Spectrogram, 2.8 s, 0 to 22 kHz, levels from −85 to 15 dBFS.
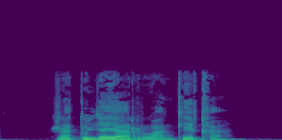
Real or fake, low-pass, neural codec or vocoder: real; 10.8 kHz; none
